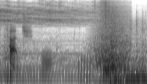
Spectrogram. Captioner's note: bells chiming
